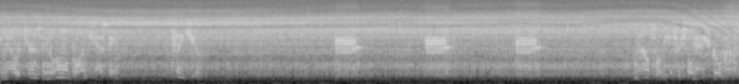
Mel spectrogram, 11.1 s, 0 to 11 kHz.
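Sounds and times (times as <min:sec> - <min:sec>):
radio hiss: 0:09.5 - 0:11.0.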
